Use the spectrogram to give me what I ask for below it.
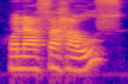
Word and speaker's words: Jonasa Jaus: her name properly, but it is written Jonasa Jaus or Jonasa House in Spanish because she does live in Spain. So in English, I just pronounce it as Jonasa Jaus.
